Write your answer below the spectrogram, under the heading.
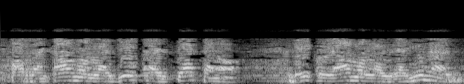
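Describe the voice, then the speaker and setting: A man's voice at a fairly slow pace, with ordinary pitch variation and noticeable background noise. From Colombian Llanos (Meta); Colombia. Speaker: local politician. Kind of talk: public speech. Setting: outdoors. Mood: nostalgic, warm. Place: street.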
